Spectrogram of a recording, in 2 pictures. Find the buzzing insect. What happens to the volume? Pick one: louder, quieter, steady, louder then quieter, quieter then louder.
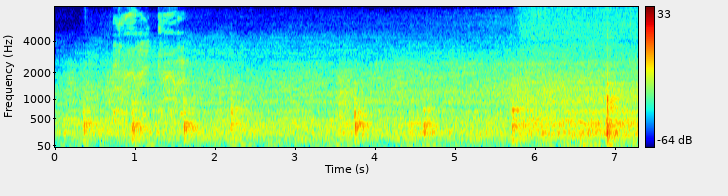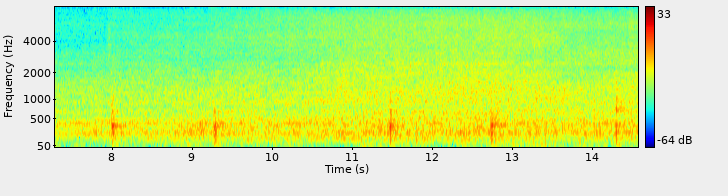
louder.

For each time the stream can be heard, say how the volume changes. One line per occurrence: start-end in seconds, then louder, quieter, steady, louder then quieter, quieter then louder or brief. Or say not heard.
0.0-14.5 louder.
